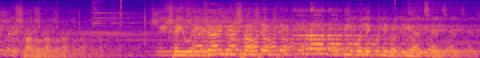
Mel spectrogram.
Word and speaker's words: ক্ষিপ্রা: যাই হোক, সেই উজ্জয়িনীতে ক্ষিপ্রা নদীর তীরে, ওটা চলতি ভাষায় অনেকে ওই নদীটাকে শিপ্রা বলে, কিন্তু উচ্চারণ করে ক্ষিপ্রা।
